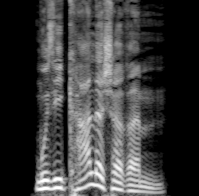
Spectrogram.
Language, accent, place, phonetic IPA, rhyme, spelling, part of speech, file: German, Germany, Berlin, [muziˈkaːlɪʃəʁəm], -aːlɪʃəʁəm, musikalischerem, adjective, De-musikalischerem.ogg
- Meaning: strong dative masculine/neuter singular comparative degree of musikalisch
